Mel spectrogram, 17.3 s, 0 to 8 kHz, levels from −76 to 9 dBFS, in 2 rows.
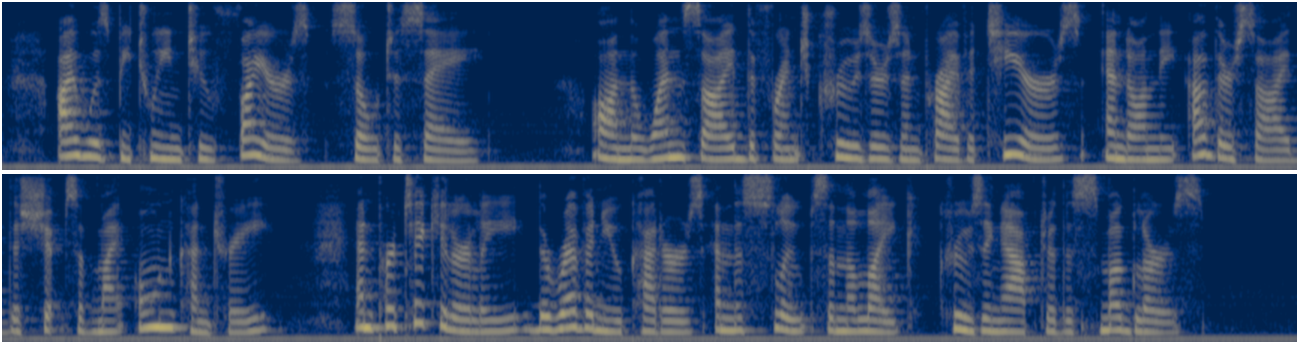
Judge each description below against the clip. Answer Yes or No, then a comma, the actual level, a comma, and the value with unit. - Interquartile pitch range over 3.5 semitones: No, average, 2.9 semitones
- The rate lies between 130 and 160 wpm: Yes, average, 150 wpm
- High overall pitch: Yes, high, 210 Hz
